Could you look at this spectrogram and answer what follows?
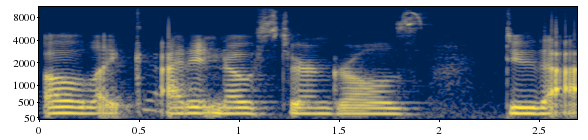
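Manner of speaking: normal talking voice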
